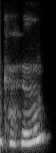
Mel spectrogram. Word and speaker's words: Cahoon: joining us today people we're here with cahoon am i pronouncing your surname correct it is yes perfect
